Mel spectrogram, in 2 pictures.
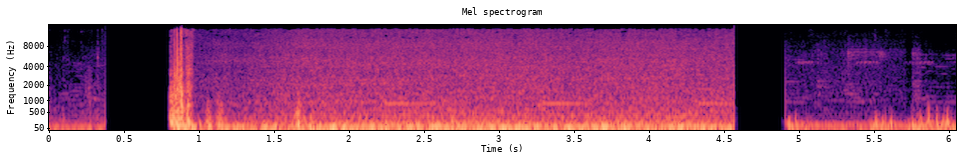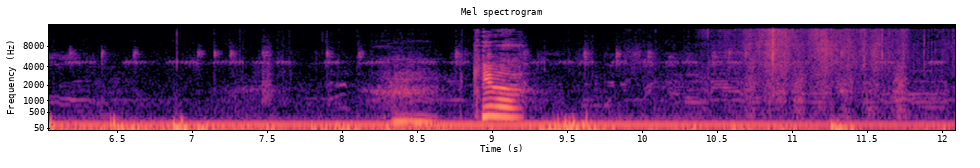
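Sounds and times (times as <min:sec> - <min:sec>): car road and wind rumble: 0:00.8 - 0:10.4.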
